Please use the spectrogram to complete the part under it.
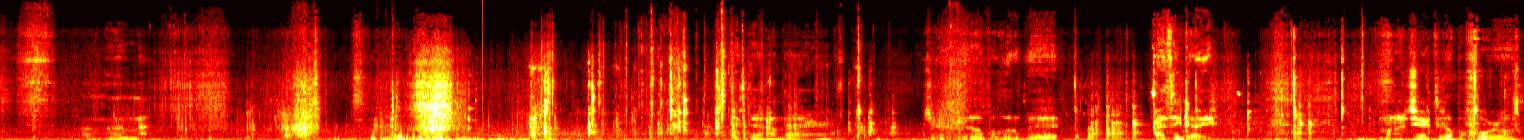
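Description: A metal clamp clicks and rattles on an exhaust pipe.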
